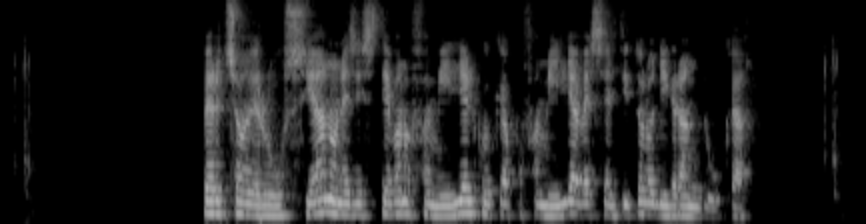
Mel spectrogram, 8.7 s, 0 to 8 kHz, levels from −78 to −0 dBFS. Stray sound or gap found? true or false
false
